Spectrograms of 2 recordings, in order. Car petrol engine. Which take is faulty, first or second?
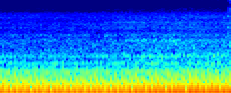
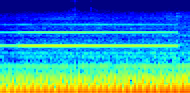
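second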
